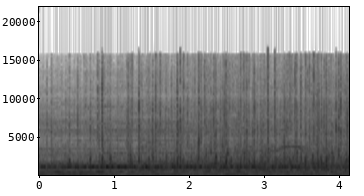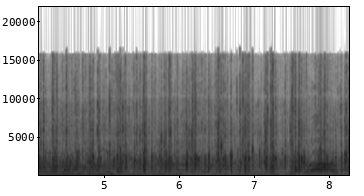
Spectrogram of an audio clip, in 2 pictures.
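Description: A song ends on held notes that fade out about halfway through, while an audience's applause and cheering builds and takes over, with dancers clapping along.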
